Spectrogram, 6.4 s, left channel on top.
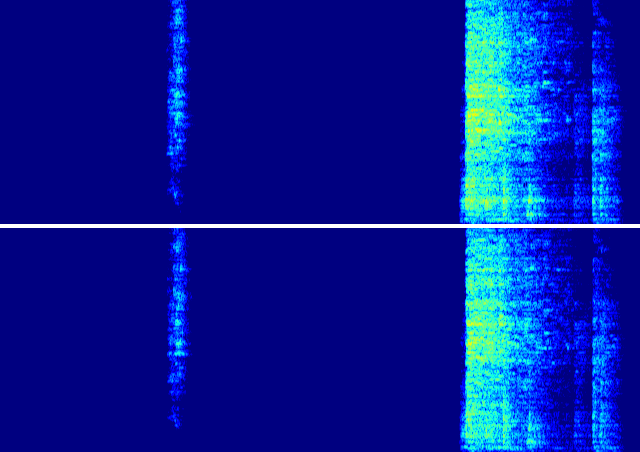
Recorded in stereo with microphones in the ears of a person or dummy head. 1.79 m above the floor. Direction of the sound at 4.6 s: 45° left (ahead or behind).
